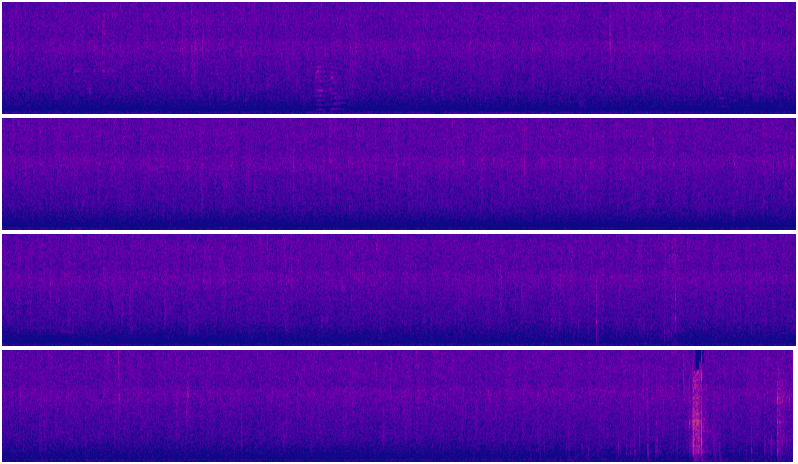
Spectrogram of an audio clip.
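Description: Faint steady rain falling in the background, an even hiss through the whole stretch.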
